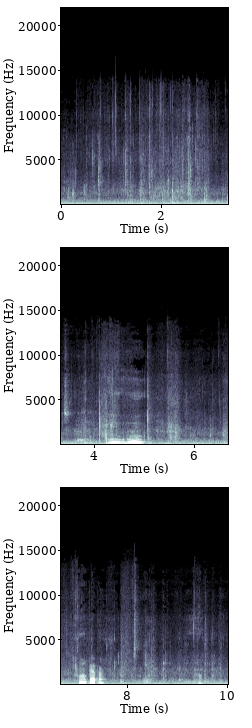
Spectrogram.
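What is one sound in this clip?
Toasted bread scrapes and rustles against a plate.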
